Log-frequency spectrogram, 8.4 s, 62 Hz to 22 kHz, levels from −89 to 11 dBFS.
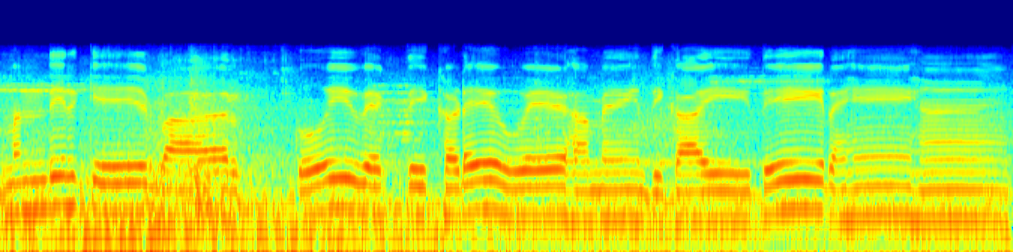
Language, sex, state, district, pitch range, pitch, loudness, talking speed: Hindi, male, Rajasthan, Jaipur, 130-155 Hz, 140 Hz, -12 LUFS, 85 wpm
